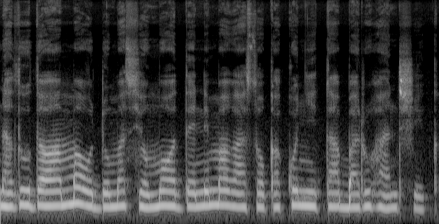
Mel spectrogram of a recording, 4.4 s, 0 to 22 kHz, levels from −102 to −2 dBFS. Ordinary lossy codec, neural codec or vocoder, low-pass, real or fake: none; none; none; real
